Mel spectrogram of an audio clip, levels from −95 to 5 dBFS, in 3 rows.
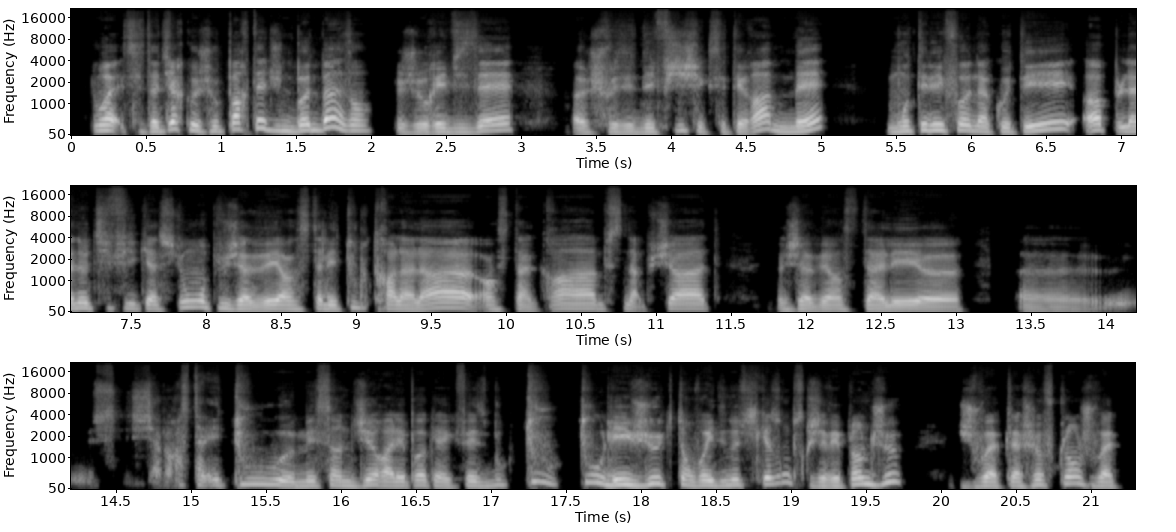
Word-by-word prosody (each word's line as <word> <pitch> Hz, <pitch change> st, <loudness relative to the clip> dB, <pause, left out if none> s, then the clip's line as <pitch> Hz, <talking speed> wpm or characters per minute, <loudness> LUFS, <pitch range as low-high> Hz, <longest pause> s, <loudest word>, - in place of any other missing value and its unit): Ouais, 170 Hz, +1 st, +6 dB
c'est-à-dire 145 Hz, +10 st, +2 dB
que 175 Hz, -, +3 dB
je 150 Hz, -1 st, -4 dB
partais 205 Hz, -, +2 dB
d'une 160 Hz, -2 st, -2 dB
bonne 175 Hz, +3 st, +4 dB
base, 255 Hz, -8 st, +5 dB
hein. 165 Hz, -1 st, -2 dB, 0.2 s
Je 115 Hz, -1 st, -3 dB
révisais, 125 Hz, +10 st, +1 dB, 0.4 s
heu, -, -, +2 dB
je -, -, -8 dB
faisais 115 Hz, -2 st, -3 dB
des 115 Hz, +3 st, -2 dB
fiches 165 Hz, +5 st, -4 dB
et -, -, -4 dB
cetera 120 Hz, -, +1 dB
mais 145 Hz, -, +3 dB, 0.4 s
mon 135 Hz, +5 st, 0 dB
téléphone 175 Hz, -1 st, +2 dB
à 140 Hz, -, +2 dB
côté, 160 Hz, -, +1 dB
hop, 185 Hz, -2 st, +3 dB
la 145 Hz, +2 st, +3 dB
notification, 145 Hz, +2 st, -3 dB
en 180 Hz, -, +1 dB
plus 150 Hz, -1 st, -6 dB
j'avais 125 Hz, -1 st, +3 dB
installé 125 Hz, 0 st, 0 dB
tout 165 Hz, -, -10 dB
le -, -, -12 dB
tralala, 135 Hz, +6 st, +3 dB
Instagram, 130 Hz, +5 st, -2 dB
Snapchat, 140 Hz, +1 st, -1 dB, 0.5 s
j'avais 110 Hz, +1 st, -2 dB
installé, 115 Hz, +1 st, 0 dB
heu 105 Hz, -2 st, +2 dB, 0.4 s
heu, 100 Hz, -1 st, -10 dB, 0.4 s
j'a -, -, -16 dB, 0.3 s
j'avais -, -, -11 dB
installé 155 Hz, -, -7 dB
tout, 175 Hz, -4 st, -1 dB
heu, 130 Hz, -, 0 dB
Messenger 135 Hz, +3 st, -1 dB
à -, -, +4 dB
l'époque 145 Hz, +3 st, 0 dB
avec 115 Hz, -5 st, -3 dB
Facebook, 135 Hz, +4 st, -4 dB
tout, 255 Hz, -6 st, -4 dB, 0.2 s
tout, 230 Hz, -2 st, -1 dB
les 165 Hz, 0 st, +6 dB
jeux 170 Hz, +7 st, +1 dB
qui -, -, -18 dB
t'envoyaient 150 Hz, -4 st, +2 dB
des 135 Hz, -, -5 dB
notifications, 185 Hz, +8 st, -1 dB
parce 225 Hz, -, -11 dB
que 125 Hz, -, -5 dB
j'avais 120 Hz, 0 st, +1 dB
plein 180 Hz, +2 st, +2 dB
de -, -, +1 dB
jeux, 240 Hz, +10 st, -2 dB, 0.4 s
je 105 Hz, -, -5 dB
jouais 130 Hz, +1 st, +4 dB
à -, -, -9 dB
Clash 130 Hz, +3 st, -2 dB
of 155 Hz, -2 st, -3 dB
Clans, 200 Hz, 0 st, 0 dB
je 145 Hz, -, -9 dB
jouais 125 Hz, -, +3 dB
à -, -, -6 dB
140 Hz, 205 wpm, -24 LUFS, 120-165 Hz, 0.5 s, Ouais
